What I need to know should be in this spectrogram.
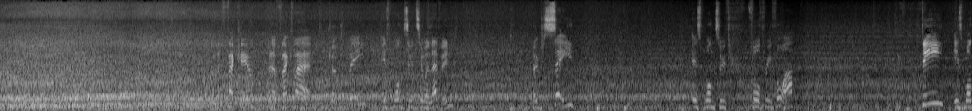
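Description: An electric train rushes past close by with a loud rumble that slowly eases.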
